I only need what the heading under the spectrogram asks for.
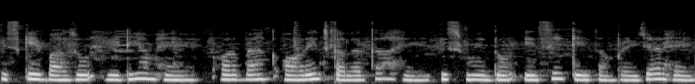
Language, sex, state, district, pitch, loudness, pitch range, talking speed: Urdu, female, Uttar Pradesh, Budaun, 215 Hz, -15 LUFS, 205-235 Hz, 140 wpm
